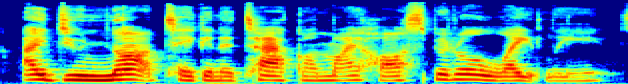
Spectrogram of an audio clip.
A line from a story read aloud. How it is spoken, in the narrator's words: Tsunade growled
